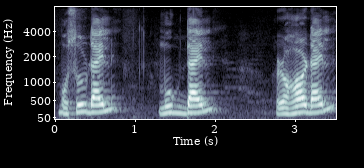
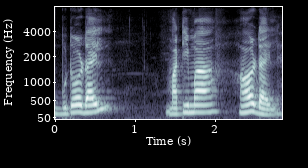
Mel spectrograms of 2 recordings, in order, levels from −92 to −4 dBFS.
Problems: constant background noise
